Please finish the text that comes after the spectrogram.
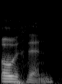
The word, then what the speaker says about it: Odin: So Odin is Odin. It's just, I think the way that you correctly pronounce Odin in Old Norse is Othin.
